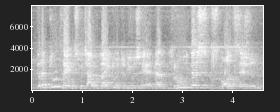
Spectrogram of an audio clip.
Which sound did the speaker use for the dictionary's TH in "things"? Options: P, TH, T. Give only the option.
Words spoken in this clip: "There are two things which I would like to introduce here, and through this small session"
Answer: T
